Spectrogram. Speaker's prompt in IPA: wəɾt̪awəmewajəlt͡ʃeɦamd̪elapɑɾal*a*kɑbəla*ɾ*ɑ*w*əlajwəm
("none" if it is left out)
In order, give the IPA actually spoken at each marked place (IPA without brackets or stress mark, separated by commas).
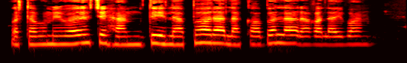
a, ɾ, ɣ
